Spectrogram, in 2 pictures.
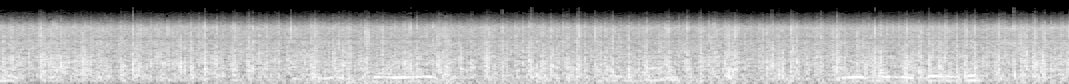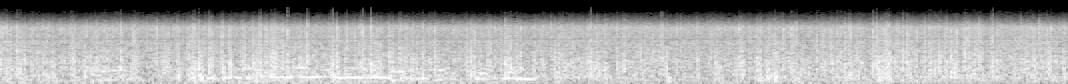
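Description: Steady rain falling on wet surfaces, an even hiss that holds at the same level throughout.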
